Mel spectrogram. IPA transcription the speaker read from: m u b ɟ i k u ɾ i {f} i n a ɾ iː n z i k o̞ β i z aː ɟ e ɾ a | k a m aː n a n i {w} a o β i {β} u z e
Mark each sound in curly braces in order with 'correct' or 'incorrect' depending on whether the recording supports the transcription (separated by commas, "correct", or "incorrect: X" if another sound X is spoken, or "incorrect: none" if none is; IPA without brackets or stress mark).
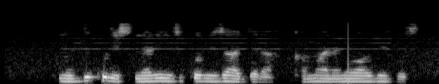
incorrect: s, correct, incorrect: v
